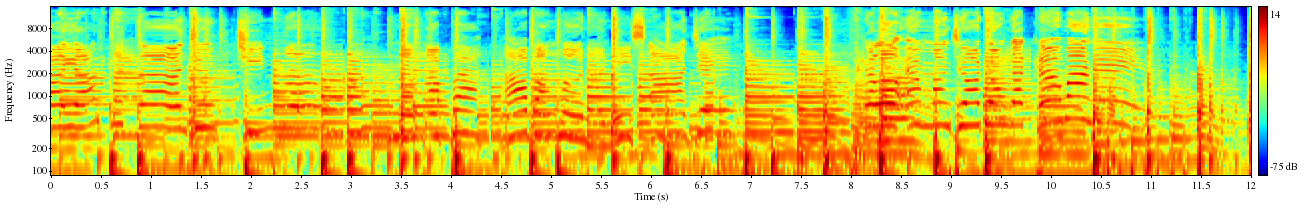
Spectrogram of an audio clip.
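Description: Live acoustic band: a strummed acoustic guitar and cajón beats, with a woman singing a wavering melodic line.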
